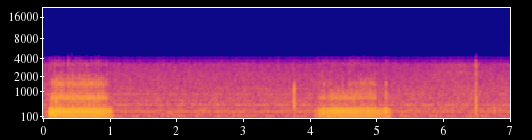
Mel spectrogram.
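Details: Sleeping bulldog snoring: two long, loud rattling snores about four seconds apart that wake a baby bulldog.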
